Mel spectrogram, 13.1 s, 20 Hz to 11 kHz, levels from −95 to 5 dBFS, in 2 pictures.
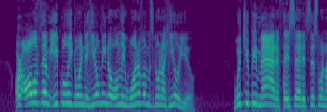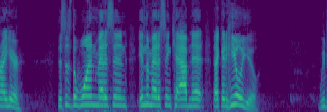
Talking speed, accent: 205 wpm, American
